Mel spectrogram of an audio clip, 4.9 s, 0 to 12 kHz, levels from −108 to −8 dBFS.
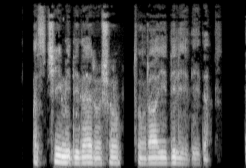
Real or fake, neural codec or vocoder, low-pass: fake; vocoder, 44.1 kHz, 128 mel bands every 256 samples, BigVGAN v2; 10.8 kHz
